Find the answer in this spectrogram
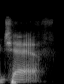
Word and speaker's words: chaff: Or maybe he says don't don't I'm tipping you chaff. So I thought it was chafe. So it's chaff because it rhymes with half because he's rhyming because he's a he's a dumb redneck.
